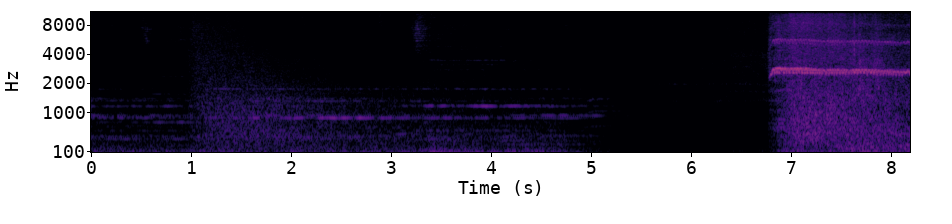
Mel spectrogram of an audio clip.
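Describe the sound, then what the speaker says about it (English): A monstrous little raincoat-clad figure blows a whistle in Ghostwire: Tokyo, a sudden shrill steady tone cutting in over a low droning ambience after a brief dip to near silence. "As the monstrous little raincoat visitor blows his whistle"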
